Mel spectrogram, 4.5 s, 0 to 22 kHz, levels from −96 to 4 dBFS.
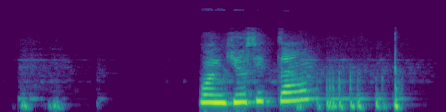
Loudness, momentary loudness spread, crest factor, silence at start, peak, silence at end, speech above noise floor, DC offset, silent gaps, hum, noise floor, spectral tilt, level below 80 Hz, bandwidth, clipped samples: -16 LUFS; 21 LU; 16 dB; 0.25 s; -4 dBFS; 0.45 s; 61 dB; under 0.1%; 1.41-1.62 s; none; -75 dBFS; -7.5 dB/octave; -70 dBFS; 6.8 kHz; under 0.1%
